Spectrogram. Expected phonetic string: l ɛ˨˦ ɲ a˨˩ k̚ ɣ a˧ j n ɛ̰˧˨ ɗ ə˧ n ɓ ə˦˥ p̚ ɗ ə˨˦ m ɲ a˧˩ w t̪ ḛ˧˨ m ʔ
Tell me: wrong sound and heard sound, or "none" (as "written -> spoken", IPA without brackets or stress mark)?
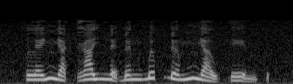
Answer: none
